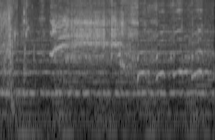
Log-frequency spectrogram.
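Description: A woman screaming in terror, a long quavering shriek that wavers up and down in pitch, starting about half a second in. Under it, a horror-film score holds a steady note after a sudden sharp musical hit at the start.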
